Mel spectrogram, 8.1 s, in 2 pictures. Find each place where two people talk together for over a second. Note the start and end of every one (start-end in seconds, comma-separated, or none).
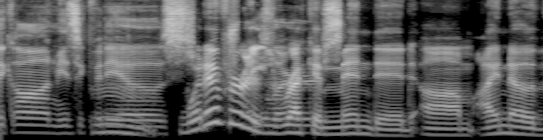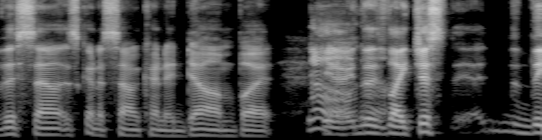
0.7-2.6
